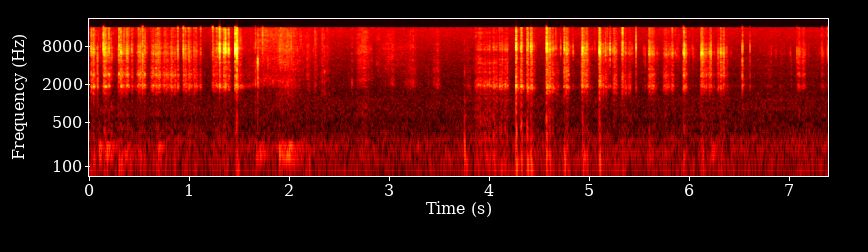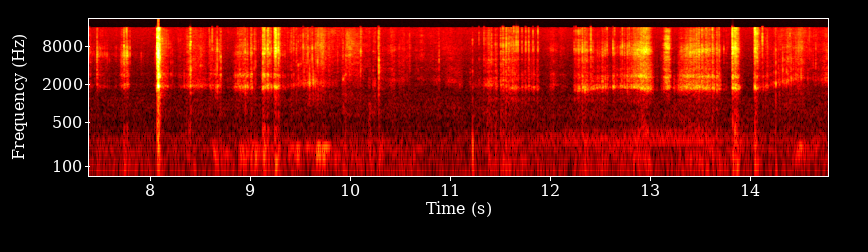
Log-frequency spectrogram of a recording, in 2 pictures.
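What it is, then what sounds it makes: Soap bar being shaved. A metal blade shaves many thin curls off a solid yellow painted soap bar held in the palm. Soft, bright scraping strokes come in uneven bursts, with a steady hiss-like tone near 1.9 kHz and a few sharper clicks between quiet pauses.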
